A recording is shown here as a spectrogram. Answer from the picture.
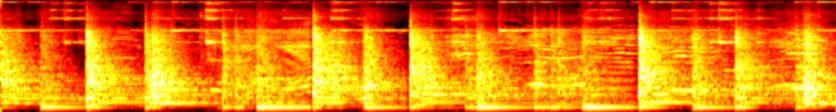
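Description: Ritual drumming on a two-headed barrel drum, struck with a stick and the bare hand in a fast, steady rhythm of several strokes a second, each stroke ringing with a low pitched tone.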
